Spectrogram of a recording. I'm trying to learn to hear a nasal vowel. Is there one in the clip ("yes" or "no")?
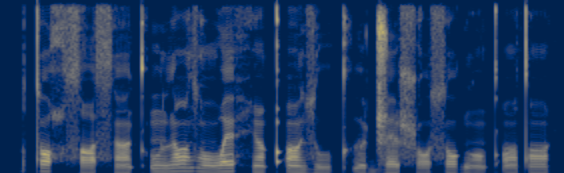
yes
